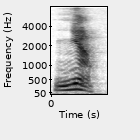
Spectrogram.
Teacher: So palatal nasal sonor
